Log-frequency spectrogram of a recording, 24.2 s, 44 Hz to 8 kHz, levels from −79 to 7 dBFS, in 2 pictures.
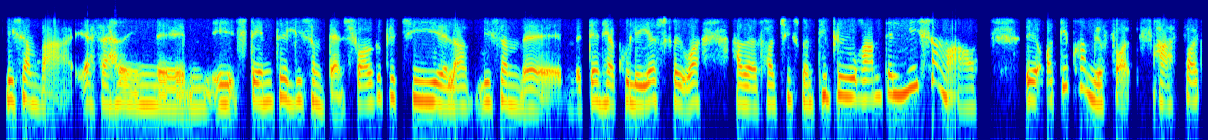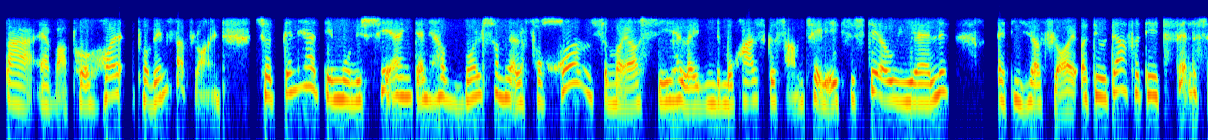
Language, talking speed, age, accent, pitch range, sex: Danish, 195 wpm, 30-49, native, 190-260 Hz, female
